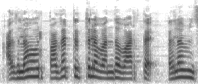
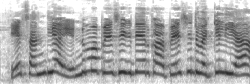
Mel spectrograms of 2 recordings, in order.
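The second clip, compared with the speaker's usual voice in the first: higher mother calling out, a bit impatient; 7 semitones higher than usual. Acted. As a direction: call to the daughter as the mother, pitched up. Mother calls from outside.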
